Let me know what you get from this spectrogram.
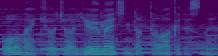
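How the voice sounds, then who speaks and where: A man playing a calm, stiff patient in a visual novel who questions like a detective. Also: low-pitched, rapid-fire. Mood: coolly pressing. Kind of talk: Japanese visual novel acting. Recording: guitar music behind the voice.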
